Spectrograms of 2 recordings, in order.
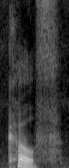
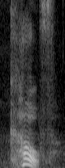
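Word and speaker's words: Koch: But it's pronounced Kof. Kof, as in rhymes with? Rhymes with loaf. Loaf of bread, not laziness.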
